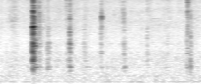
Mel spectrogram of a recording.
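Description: A small-mammal live trap being handled and wedged under a tree root: one sharp click about a third of a second in, then a few faint ticks.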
